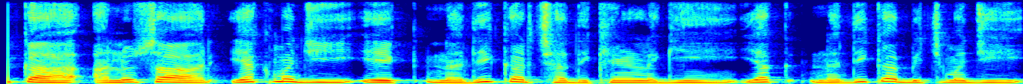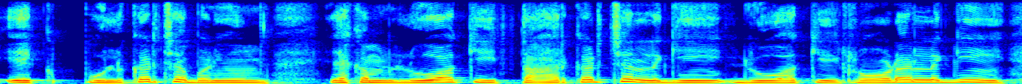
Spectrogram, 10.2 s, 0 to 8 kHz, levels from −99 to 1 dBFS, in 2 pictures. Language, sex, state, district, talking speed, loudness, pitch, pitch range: Hindi, male, Uttarakhand, Uttarkashi, 200 wpm, -23 LUFS, 180 Hz, 170-210 Hz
